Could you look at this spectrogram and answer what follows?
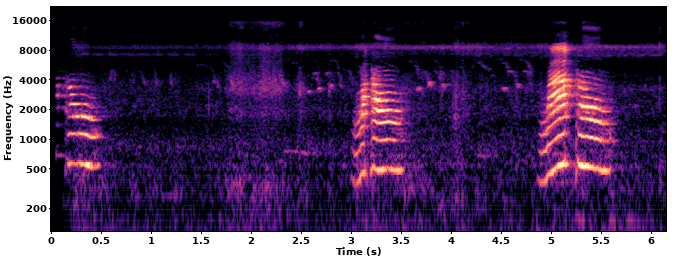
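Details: Pet talking parrot, described as a female from India that says everything, gives three nasal, harmonic-rich, speech-like utterances spaced about two seconds apart, each rising then falling in pitch, over a quiet background.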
